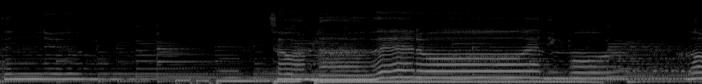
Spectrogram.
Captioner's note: laughs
